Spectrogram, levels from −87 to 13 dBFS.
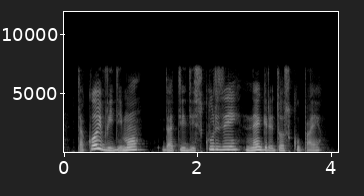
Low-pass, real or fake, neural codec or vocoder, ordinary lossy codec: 7.2 kHz; real; none; none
